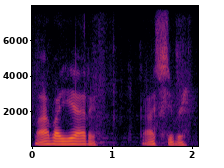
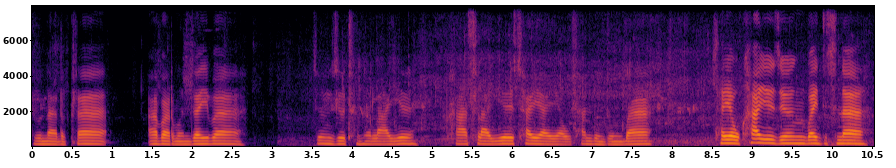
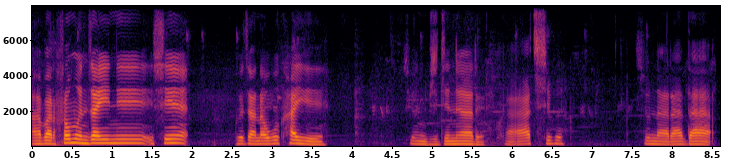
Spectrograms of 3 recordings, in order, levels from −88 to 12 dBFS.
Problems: constant background noise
